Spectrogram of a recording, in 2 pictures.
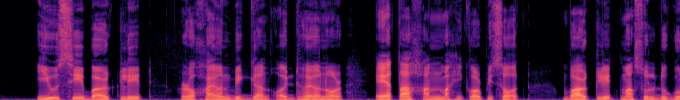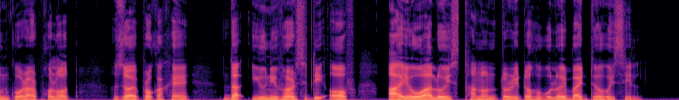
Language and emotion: Assamese, neutral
